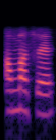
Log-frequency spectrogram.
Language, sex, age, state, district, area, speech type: Tamil, female, 18-30, Tamil Nadu, Tirunelveli, rural, conversation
